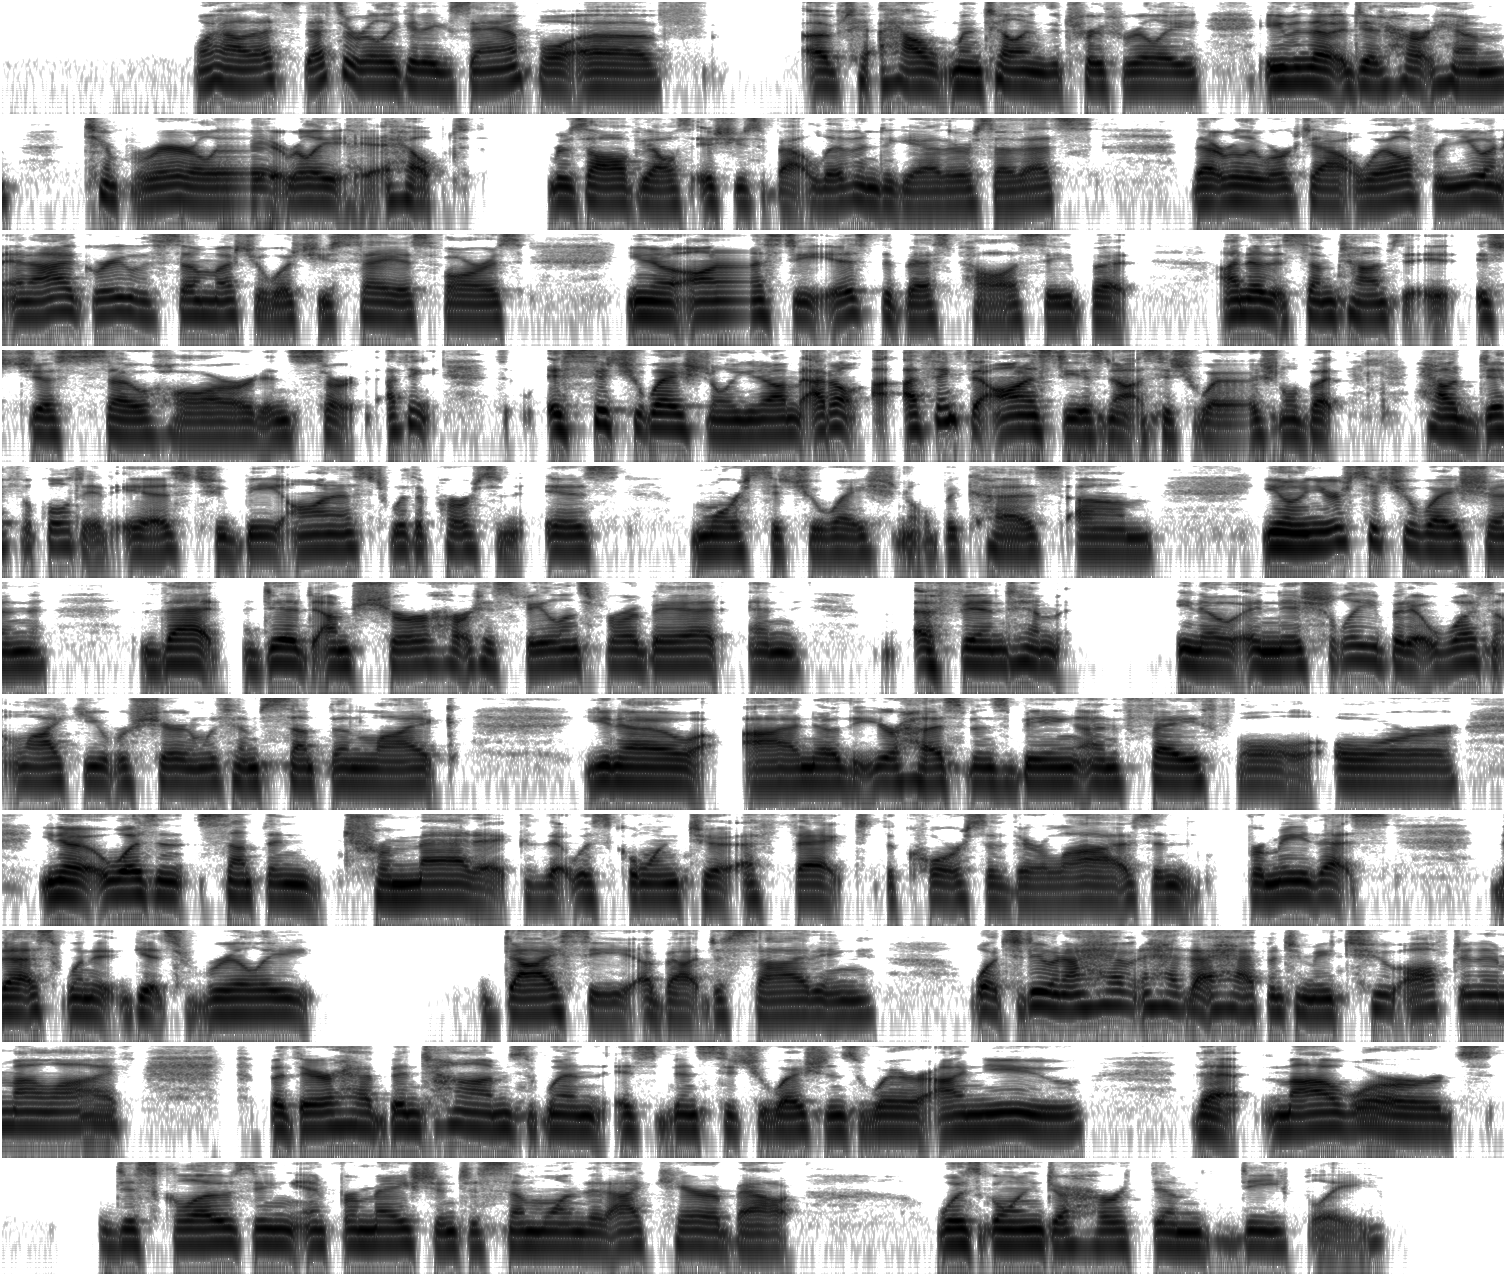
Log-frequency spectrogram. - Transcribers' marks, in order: other background noise; tapping
- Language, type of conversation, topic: English, unstructured, How do you feel about telling the truth when it hurts someone?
